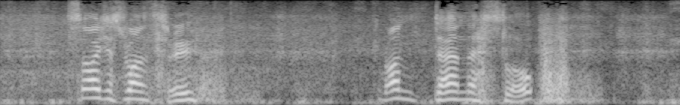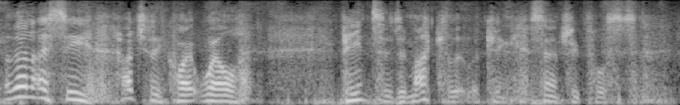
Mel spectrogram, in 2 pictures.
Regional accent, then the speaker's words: United Kingdom; I'm a Brit

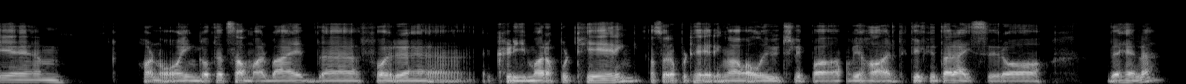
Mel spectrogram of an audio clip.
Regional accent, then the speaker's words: Skien, Telemark, Norway; Når jeg vokste opp her i Skien, Grenland

